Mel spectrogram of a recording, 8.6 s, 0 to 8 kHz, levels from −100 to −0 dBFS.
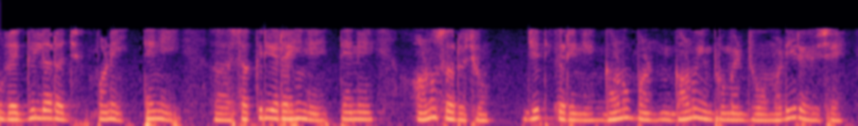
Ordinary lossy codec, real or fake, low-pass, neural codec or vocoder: AAC, 16 kbps; real; 7.2 kHz; none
